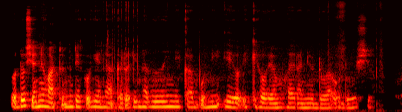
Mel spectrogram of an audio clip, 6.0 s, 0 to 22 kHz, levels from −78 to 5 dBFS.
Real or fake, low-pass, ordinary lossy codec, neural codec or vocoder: real; none; none; none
